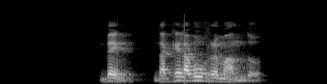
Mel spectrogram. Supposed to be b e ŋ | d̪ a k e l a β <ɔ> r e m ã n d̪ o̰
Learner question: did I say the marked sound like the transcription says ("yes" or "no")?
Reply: no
